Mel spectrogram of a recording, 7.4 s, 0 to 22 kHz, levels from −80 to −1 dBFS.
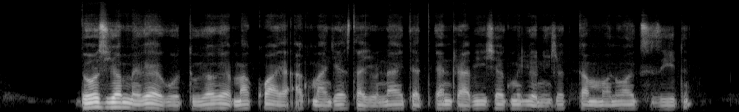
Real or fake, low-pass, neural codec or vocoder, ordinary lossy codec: fake; none; codec, 44.1 kHz, 7.8 kbps, DAC; none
